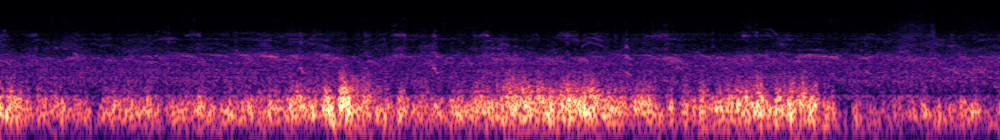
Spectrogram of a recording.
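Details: Common pochard (Aythya ferina): low, hoarse honking and grating calls run together in a dense murmur, rising and falling over about ten seconds against a steady low rumble of wind.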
